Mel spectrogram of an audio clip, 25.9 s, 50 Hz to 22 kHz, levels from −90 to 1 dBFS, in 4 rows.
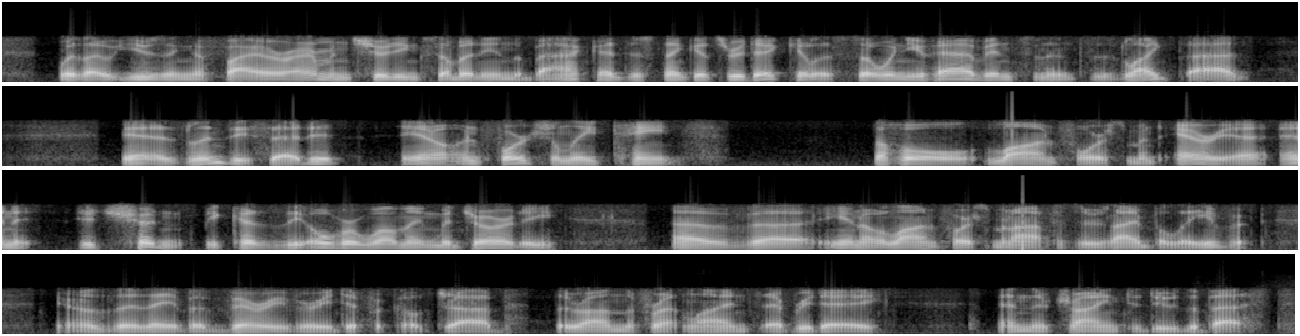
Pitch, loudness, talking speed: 370 Hz, -25 LUFS, 175 wpm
